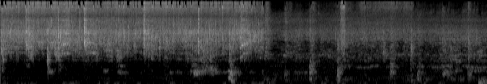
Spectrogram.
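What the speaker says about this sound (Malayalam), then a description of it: "അടുത്ത മുന്തിരി നെയ്യിൽ പൊരിച്ചെടുക്കുന്നു" Raisins fry in ghee in a Kerala kitchen while making parippu payasam, a soft sizzle with scattered stirring clicks and clatter, louder in the first half and quieter afterward.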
